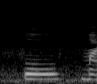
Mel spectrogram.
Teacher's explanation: observe in this response are in the sentence for my was pronounced as for my instead of for my. The participant dropped the r sound in the word for. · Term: r elision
